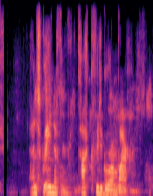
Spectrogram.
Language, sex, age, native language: Icelandic, male, 14, Icelandic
